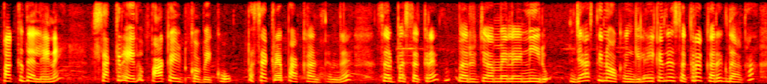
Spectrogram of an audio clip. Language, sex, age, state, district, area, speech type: Kannada, female, 18-30, Karnataka, Chamarajanagar, rural, spontaneous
